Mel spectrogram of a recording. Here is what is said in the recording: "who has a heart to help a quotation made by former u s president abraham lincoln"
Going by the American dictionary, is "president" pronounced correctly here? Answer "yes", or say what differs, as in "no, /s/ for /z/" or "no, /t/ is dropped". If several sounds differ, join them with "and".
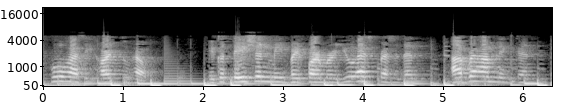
no, /s/ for /z/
